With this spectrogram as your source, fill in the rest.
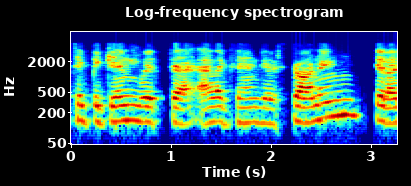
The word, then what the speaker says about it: Charnin: And so, I'd like to begin with Alexander Shaing. Did I pronounce that correctly? Shing.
